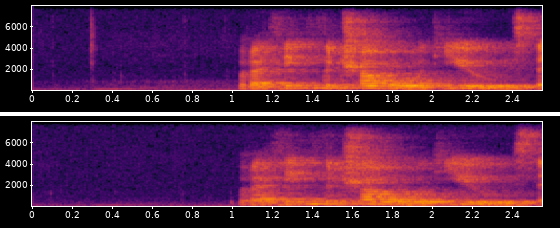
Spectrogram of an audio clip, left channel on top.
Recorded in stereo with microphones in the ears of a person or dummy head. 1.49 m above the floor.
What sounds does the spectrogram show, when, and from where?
1.0 s a woman speaking: 35° left (ahead or behind), 0.6 m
